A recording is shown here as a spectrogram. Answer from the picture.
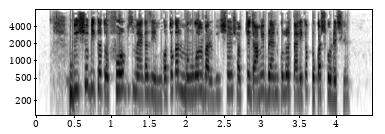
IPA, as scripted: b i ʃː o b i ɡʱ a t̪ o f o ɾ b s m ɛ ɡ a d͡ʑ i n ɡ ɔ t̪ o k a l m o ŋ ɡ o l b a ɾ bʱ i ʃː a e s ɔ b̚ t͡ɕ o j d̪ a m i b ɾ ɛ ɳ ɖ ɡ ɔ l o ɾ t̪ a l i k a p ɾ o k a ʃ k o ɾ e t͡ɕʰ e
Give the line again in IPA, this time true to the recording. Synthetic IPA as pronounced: b i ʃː o b i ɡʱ a t̪ o f o ɾ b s m ɛ ɡ a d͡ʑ i n ɡ ɔ t̪ o k a l m o ŋ ɡ o l b a ɾ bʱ i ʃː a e ʃ ɔ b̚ t͡ɕ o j d̪ a m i b ɾ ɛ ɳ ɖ ɡ u l o ɾ t̪ a l i k a p ɾ o k a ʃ k o ɾ e t͡ɕʰ e

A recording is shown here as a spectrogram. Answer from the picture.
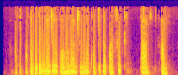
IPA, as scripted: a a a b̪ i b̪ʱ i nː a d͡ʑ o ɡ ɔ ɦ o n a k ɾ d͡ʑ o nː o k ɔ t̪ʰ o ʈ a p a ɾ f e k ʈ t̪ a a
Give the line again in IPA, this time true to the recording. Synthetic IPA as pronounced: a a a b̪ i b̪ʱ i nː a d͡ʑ o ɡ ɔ ɦ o n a ɾ d͡ʑ o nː o k ɔ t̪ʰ o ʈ a p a ɾ f e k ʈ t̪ a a

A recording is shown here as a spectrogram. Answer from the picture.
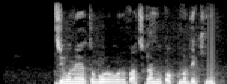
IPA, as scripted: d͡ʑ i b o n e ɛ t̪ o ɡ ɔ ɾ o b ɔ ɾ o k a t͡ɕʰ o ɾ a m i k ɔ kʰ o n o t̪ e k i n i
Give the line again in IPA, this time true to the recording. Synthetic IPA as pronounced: d͡ʑ i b o n e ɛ t̪ o b ɔ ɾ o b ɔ ɾ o p a t͡ɕʰ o ɾ a m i k ɔ kʰ o n o d̪ e kʰ i n i

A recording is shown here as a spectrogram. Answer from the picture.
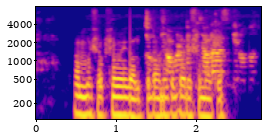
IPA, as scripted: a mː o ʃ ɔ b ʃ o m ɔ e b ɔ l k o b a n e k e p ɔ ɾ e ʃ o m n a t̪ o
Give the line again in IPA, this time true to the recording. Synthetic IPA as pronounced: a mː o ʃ ɔ b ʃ ɔ m ɔ e ɡ ɔ l p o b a n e k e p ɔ ɾ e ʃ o n a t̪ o

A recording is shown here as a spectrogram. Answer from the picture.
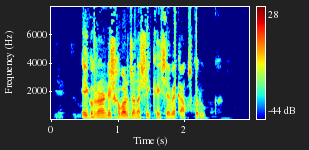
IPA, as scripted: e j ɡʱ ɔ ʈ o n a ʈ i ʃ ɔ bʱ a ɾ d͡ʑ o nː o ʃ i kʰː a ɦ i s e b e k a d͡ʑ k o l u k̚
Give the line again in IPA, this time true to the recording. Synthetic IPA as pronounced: e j ɡʱ ɔ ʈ o n a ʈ i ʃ ɔ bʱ a ɾ d͡ʑ o nː o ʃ i kʰː a ɦ i ʃ e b e k a d͡ʑ k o ɾ u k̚

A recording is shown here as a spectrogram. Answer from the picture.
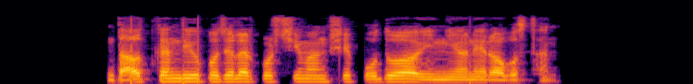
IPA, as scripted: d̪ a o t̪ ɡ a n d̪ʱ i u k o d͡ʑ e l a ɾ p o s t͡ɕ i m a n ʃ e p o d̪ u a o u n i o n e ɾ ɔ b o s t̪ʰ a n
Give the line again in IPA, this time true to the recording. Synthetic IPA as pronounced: d̪ a o t̪ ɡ a n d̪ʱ i u p o d͡ʑ e l a ɾ p o ʃ t͡ɕ i m a ŋ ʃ e p o d̪ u a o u n i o n e ɾ ɔ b o s t̪ʰ a n

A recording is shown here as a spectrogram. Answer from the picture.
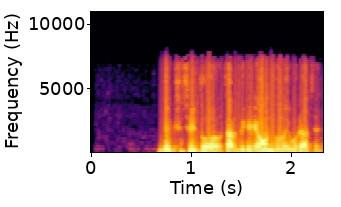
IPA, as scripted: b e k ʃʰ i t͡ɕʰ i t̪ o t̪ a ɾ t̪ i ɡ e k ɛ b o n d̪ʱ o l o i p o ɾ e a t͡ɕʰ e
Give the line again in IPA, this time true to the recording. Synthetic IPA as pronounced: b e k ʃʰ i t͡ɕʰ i t̪ o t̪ a ɾ d̪ i k e k ɛ m o n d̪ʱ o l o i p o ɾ e a t͡ɕʰ e

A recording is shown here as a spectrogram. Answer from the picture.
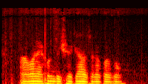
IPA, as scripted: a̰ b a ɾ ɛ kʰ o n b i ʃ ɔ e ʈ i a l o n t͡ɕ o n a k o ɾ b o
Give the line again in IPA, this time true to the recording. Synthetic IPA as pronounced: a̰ m a ɾ ɛ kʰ o n b i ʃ ɔ e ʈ i a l o t͡ɕ o n a k o ɾ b o

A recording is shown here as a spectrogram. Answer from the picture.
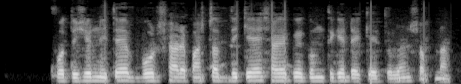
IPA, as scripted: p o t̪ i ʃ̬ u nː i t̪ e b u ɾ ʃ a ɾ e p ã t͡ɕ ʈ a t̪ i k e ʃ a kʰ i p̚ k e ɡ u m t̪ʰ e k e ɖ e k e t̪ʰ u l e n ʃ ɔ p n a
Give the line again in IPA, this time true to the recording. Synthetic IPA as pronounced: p o t̪ i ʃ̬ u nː i t̪ e b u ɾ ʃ a ɾ e p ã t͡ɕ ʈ a d̪ i k e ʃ a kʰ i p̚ k e ɡ u m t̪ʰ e k e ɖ e k e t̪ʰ u l e n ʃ ɔ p n a

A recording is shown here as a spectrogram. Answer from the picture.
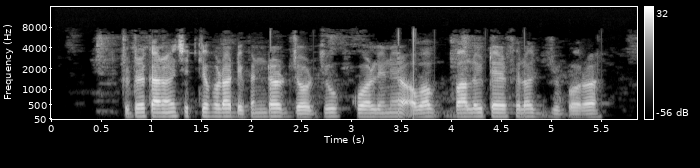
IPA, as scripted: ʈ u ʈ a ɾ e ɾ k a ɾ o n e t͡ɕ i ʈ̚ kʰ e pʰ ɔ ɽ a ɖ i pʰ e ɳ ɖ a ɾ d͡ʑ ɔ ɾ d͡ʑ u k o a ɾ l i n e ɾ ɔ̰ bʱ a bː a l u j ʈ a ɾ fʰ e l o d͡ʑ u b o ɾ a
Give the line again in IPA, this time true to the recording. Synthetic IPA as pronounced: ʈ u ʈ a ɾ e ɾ k a ɾ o n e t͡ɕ i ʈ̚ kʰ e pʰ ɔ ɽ a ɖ i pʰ e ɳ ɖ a ɾ d͡ʑ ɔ ɾ d͡ʑ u k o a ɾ l i n e ɾ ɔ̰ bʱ a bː a l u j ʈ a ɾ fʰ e l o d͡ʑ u b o ɾ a

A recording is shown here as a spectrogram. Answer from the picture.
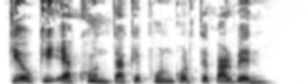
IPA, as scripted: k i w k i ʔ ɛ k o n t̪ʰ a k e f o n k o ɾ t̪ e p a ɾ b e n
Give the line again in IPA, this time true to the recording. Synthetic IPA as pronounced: k e w k i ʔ ɛ kʰ o n t̪ a k e f o n k o ɾ t̪ e p a ɾ b e n

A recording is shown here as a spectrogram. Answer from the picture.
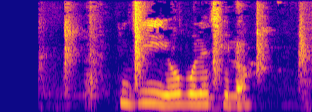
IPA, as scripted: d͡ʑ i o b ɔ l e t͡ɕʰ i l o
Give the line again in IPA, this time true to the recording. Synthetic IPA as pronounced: d͡ʑ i o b o l e t͡ɕʰ i l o

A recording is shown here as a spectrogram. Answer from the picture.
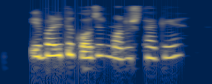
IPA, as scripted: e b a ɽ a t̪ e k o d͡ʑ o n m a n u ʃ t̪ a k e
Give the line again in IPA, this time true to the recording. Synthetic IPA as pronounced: e b a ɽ i t̪ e k ɔ d͡ʑ o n m a n u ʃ t̪ʰ a k e

